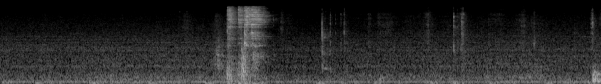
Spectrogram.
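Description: A metal measuring spoon clattering against a bowl: one short, loud clink-and-scrape about two seconds in, followed by a few light clicks of the spoon and the small extract bottle being handled.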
